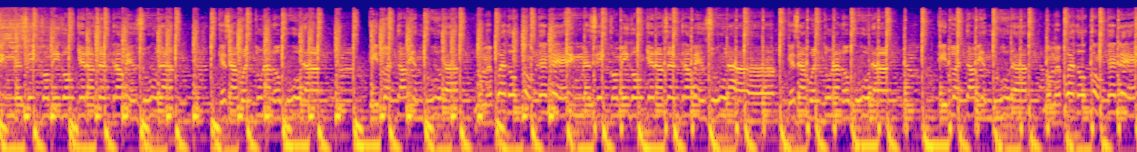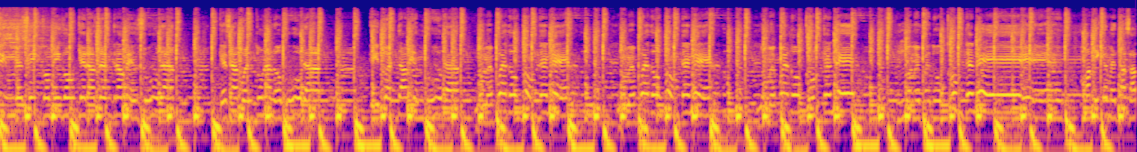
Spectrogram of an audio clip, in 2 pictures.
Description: Genere: latin, reggaeton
